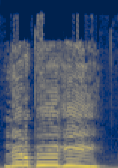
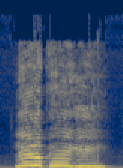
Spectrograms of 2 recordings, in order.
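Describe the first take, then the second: First: Shrill, much higher and louder parrot squawk. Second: High, loud parrot squawk repeated; the parrot echoing itself, high loud squawk. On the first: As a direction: screech it like a parrot. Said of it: "And the parrot squawks". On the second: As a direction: squawk it once more like the parrot. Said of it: "squawked the parrot". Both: A narrator's reading.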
